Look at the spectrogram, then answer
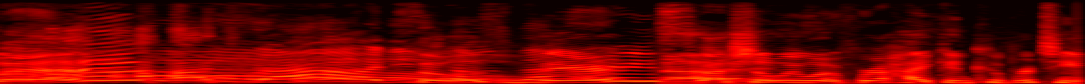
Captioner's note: laughter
